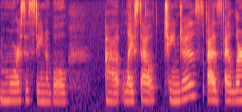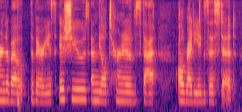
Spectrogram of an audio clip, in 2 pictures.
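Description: Pitched fairly high, a woman's voice moves at a fairly slow pace. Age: 20s. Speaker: sustainability blogger and climate advocate. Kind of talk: interview. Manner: hesitant, many fillers.

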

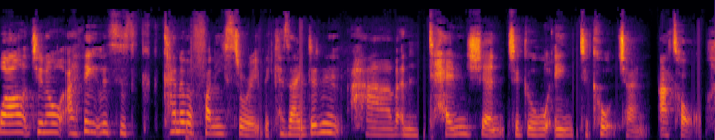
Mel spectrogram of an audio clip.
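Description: A woman speaks with a Scottish accent at a moderate pace. She hardly pauses at all. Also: medium pitch for a woman, ordinary pitch variation. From Scottish Borders, Scotland. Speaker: sales coach for women entrepreneurs. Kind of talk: interview.

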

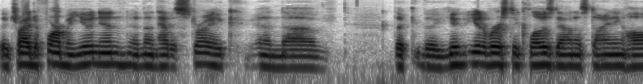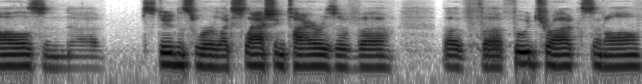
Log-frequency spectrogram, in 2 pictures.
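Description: At a fairly slow pace, a man delivers his words at a medium pitch in a monotone, flat intonation. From Ohio, US Midwest. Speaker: newspaper editor. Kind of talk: casual interview.

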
